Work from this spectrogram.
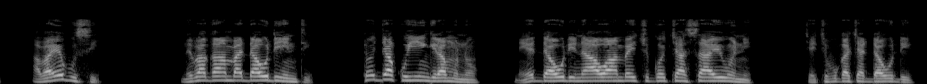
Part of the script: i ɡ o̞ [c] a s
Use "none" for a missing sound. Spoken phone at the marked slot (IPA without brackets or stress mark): c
